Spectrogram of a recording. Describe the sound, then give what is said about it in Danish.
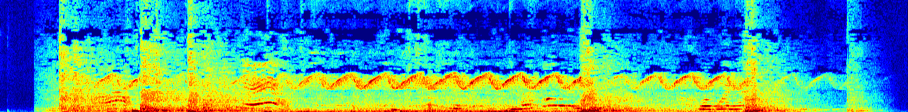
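Several sharp, loud gunshots crack out at irregular intervals, some in quick succession, as military personnel in cars driving around fire at civilians' homes, over a steady warbling alarm-like tone and a rumbling background of street noise. “I videoen der kan du så høre, øh, det er biler, der er fyldt med militærfolk, der altså kører rundt, og de her skud, det er altså nogen, der bliver skudt mod civiles hjem.”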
